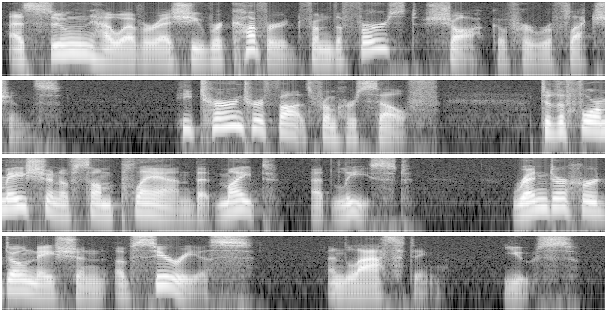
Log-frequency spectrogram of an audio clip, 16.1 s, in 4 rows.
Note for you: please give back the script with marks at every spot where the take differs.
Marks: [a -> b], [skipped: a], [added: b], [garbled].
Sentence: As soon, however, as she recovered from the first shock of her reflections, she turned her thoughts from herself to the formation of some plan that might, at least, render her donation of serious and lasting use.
As soon, however, as she recovered from the first shock of her reflections, [she -> he] turned her thoughts from herself to the formation of some plan that might, at least, render her donation of serious and lasting use.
